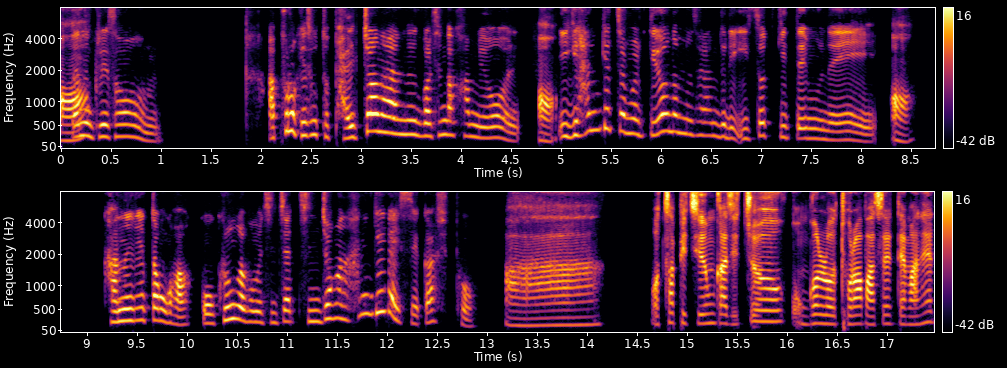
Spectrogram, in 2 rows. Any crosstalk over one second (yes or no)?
no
